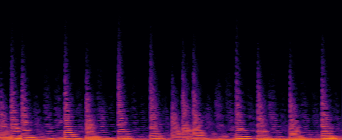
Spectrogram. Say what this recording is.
a simple bassline with some delay and more distortion.
bass, bassline, beat, distorted, synth, techno, trance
